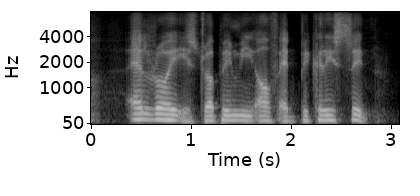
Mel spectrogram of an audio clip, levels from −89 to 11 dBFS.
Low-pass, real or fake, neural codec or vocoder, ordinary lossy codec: none; fake; codec, 16 kHz, about 1 kbps, DyCAST, with the encoder's durations; none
